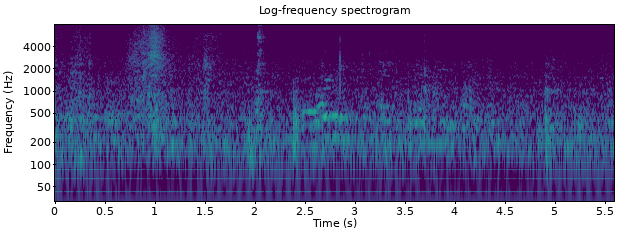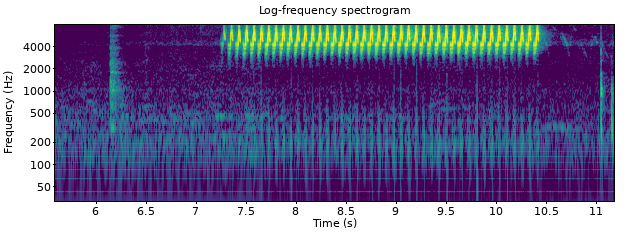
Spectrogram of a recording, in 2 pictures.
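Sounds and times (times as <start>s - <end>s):
Chipping Sparrow song: 7.0s - 11.1s.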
